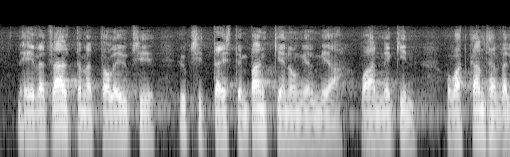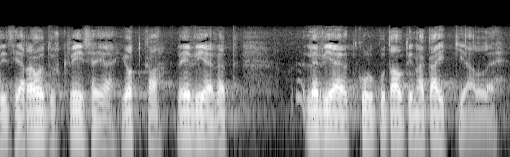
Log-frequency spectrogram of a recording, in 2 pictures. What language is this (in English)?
Finnish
